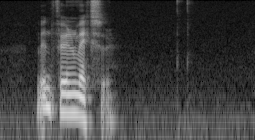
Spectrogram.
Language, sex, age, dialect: Faroese, male, 15-35, Suðurstreymoy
